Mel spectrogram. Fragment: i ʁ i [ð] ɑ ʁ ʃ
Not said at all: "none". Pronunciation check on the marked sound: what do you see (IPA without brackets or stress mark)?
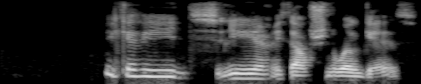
θ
